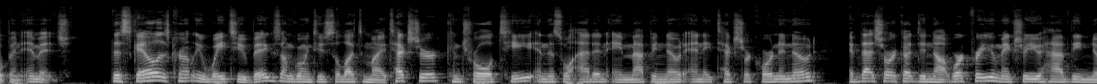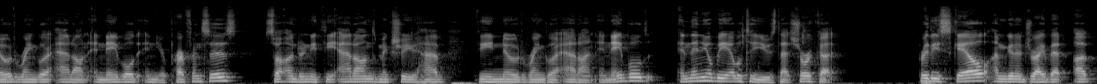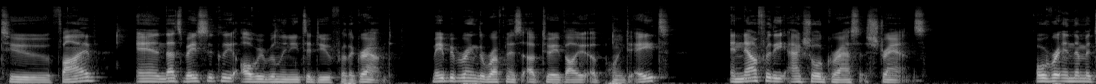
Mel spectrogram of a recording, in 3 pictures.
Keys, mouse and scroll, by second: 0.5 click, 0.9-2.6 middle drag, 3.2 click, 5.0 ctrl+t, 5.6-8.3 middle drag, 10.9-14.1 drag, 18.3 middle click, 18.6-19.0 scroll up 1, 19.0-20.0 middle drag, 20.0-22.6 drag, 22.9 scroll down 1, 23.0-24.2 middle drag, 24.2 click, 24.6 middle click, 25.5-27.9 drag, 27.9 scroll down 2, 28.0 middle click, 28.3-29.7 scroll up 1, 32.2 click.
